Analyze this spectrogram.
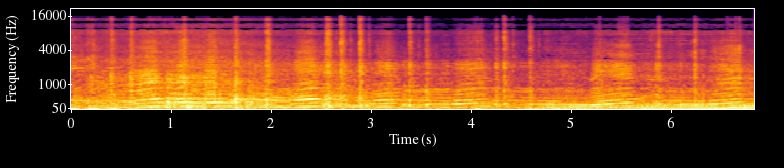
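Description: Pickup truck engine revving over and over, a string of quick rising revs, with scattered sharp clicks.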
